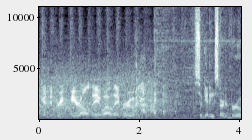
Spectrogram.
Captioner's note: laughs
